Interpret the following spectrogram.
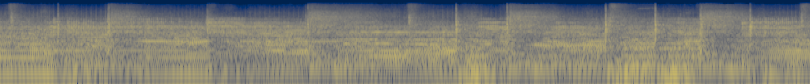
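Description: A live band playing instrumental rock on drum kit, electric guitar and keyboards, with cymbals struck repeatedly over sustained notes.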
